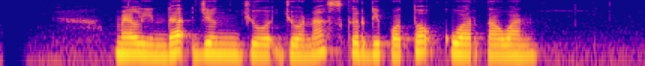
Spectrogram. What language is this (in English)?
Sundanese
